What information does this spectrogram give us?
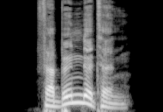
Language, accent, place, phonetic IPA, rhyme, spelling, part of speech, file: German, Germany, Berlin, [fɛɐ̯ˈbʏndətn̩], -ʏndətn̩, Verbündeten, noun, De-Verbündeten.ogg
- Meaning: plural of Verbündete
